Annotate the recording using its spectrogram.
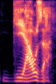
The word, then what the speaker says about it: gyoza: It's pronounced gyoza.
